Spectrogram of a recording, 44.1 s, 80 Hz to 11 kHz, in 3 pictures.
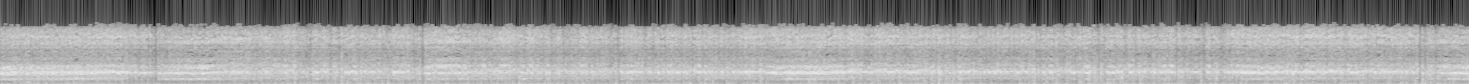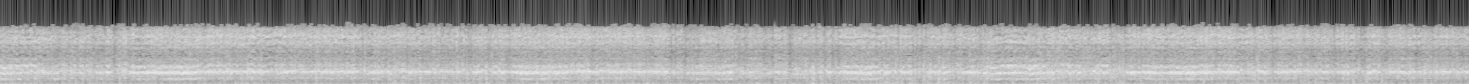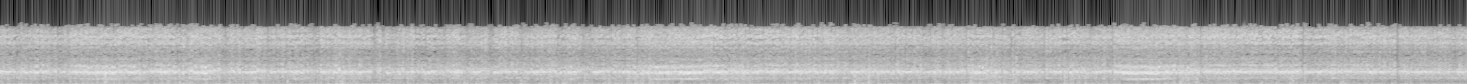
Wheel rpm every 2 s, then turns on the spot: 210, 230, 230, 230, 230, 230, 230, 220, 230, 230, 230, 220, 220, 230, 230, 230, 230, 230, 230, 230, 230, 230.
none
